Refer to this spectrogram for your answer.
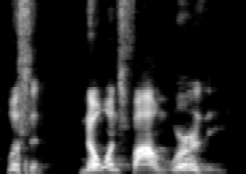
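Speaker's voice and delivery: ordinary delivery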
